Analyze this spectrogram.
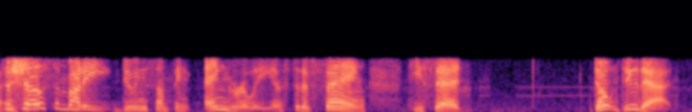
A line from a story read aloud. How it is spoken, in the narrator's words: Rodney said angrily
